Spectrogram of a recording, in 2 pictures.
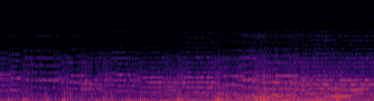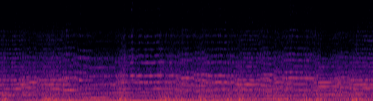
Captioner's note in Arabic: صوت محرك السيارة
